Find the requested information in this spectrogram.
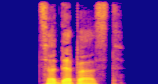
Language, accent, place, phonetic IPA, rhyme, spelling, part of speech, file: German, Germany, Berlin, [t͡sɛɐ̯ˈdɛpɐst], -ɛpɐst, zerdepperst, verb, De-zerdepperst.ogg
- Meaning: second-person singular present of zerdeppern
